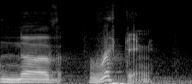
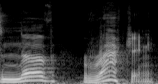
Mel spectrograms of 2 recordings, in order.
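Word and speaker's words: nerve-racking: It's not nerve wrecking, which I I thought it was, but apparently that's a just a common mispelling/misp pronunciation. It's nerve racking. Like you're racking nerves.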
